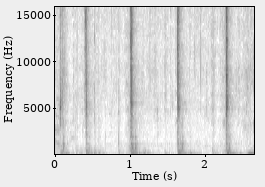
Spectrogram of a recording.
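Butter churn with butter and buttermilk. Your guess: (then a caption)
Separated. A butter churn holding butter and buttermilk sloshes in five low, rhythmic surges. Each surge is a brief broadband splash over a dull low-frequency body. The sloshing shows the fat has separated from the buttermilk.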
